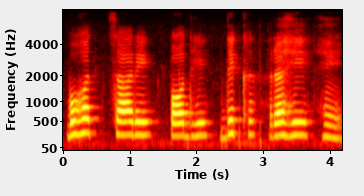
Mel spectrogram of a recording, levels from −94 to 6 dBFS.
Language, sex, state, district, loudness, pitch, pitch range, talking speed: Hindi, female, Madhya Pradesh, Bhopal, -15 LUFS, 245 Hz, 230-255 Hz, 85 wpm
